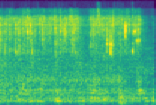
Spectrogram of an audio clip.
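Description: Hot water runs steadily from a kitchen tap, a continuous close hiss and splash of flow filling a sink with small drips over it, with no voices.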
